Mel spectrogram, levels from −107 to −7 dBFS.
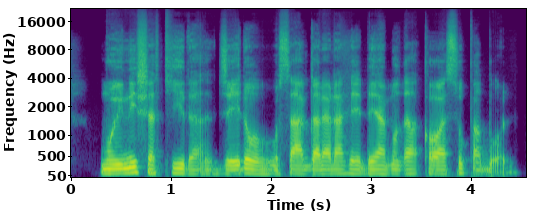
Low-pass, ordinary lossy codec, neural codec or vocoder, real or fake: none; none; codec, 44.1 kHz, 2.6 kbps, DAC; fake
